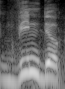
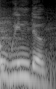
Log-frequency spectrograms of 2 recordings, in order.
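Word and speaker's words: Windhoek: in namibia just arrived window how do you pronounce it it's vindok no window yeah window vendor is in africans oh benduk yeah we're about to hit the city it's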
